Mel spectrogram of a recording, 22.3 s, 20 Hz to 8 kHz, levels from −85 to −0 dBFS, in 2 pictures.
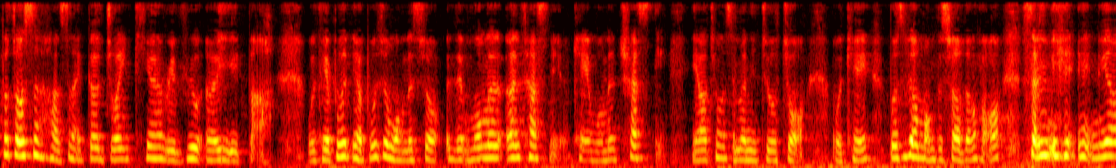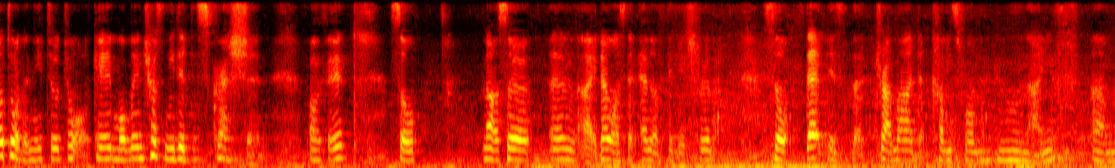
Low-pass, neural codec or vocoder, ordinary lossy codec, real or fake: none; codec, 16 kHz, 1.1 kbps, Voila-Tokenizer; none; fake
